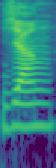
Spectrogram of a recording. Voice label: "riang2", taiwanese

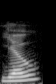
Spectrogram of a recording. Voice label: "yeu9", Taiwanese

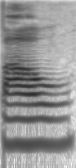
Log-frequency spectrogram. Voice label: "bau2", taiwanese syllables; 台語音節發音檔案

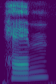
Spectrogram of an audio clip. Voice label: "hem5", taiwanese

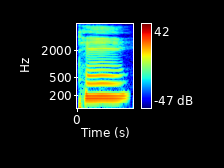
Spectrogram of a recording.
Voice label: "tenn2", Taiwanese

